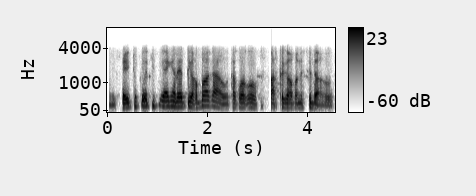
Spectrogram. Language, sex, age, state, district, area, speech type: Odia, male, 60+, Odisha, Gajapati, rural, conversation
